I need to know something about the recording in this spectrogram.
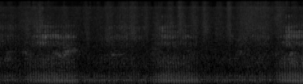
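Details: Kitten asleep and snoring: three rounded swells of low, purring rumble, each breath lasting over a second, separated by brief quieter pauses.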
